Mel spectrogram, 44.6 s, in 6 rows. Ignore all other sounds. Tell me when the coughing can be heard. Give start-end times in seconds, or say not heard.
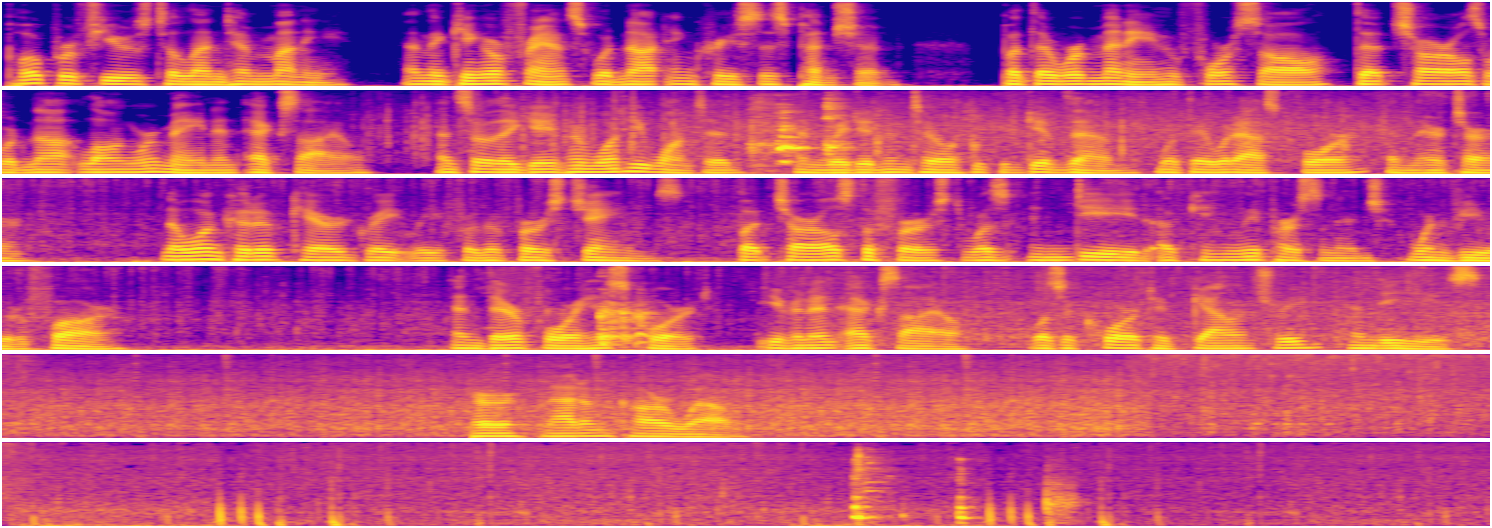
11.2-11.7, 24.6-25.6, 41.5-42.6.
